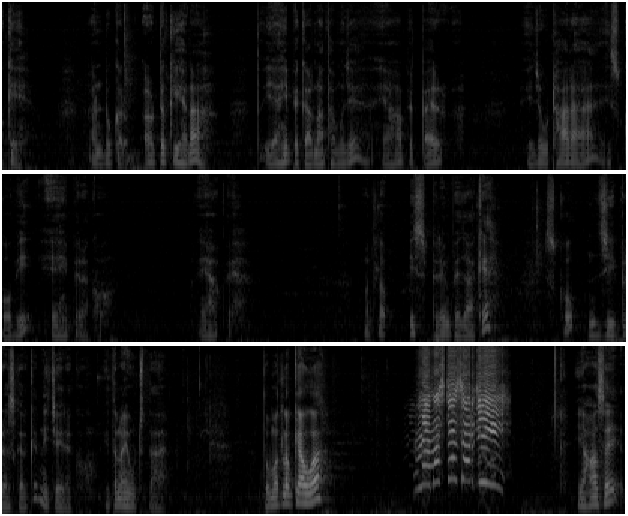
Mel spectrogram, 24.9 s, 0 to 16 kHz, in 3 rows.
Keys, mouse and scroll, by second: 0.1 ctrl+z, 0.7 ctrl+z, 1.6-10.5 drag, 12.3 click, 13.9-15.3 middle drag, 15.3 g, 16.9-17.4 drag, 17.4-18.4 middle drag, 19.4-20.4 drag, 20.5 space, 22.5 space, 24.6 click.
